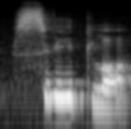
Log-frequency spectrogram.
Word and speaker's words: світло: So if you want to say light in Ukrainian, you would say it like світло, світло, світло.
